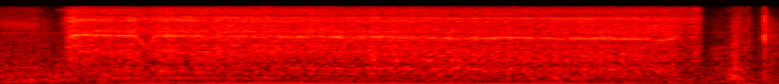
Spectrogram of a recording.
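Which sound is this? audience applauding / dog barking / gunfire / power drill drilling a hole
power drill drilling a hole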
